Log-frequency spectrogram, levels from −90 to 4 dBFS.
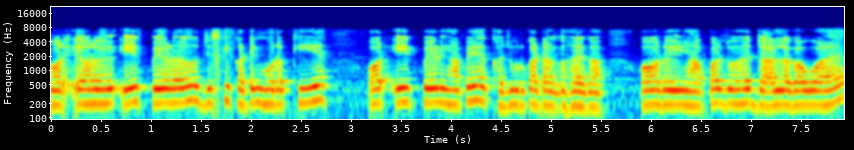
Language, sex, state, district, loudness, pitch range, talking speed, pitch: Hindi, female, Odisha, Nuapada, -15 LUFS, 190-215 Hz, 220 wpm, 200 Hz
